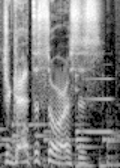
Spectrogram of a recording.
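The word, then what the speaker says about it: Giganotosaurus: I'm Gigantosaurus, the longest meat-eating dino who ever lived. You say my name like this, Gig-ant-o-saurus. It means giant southern lizard.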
